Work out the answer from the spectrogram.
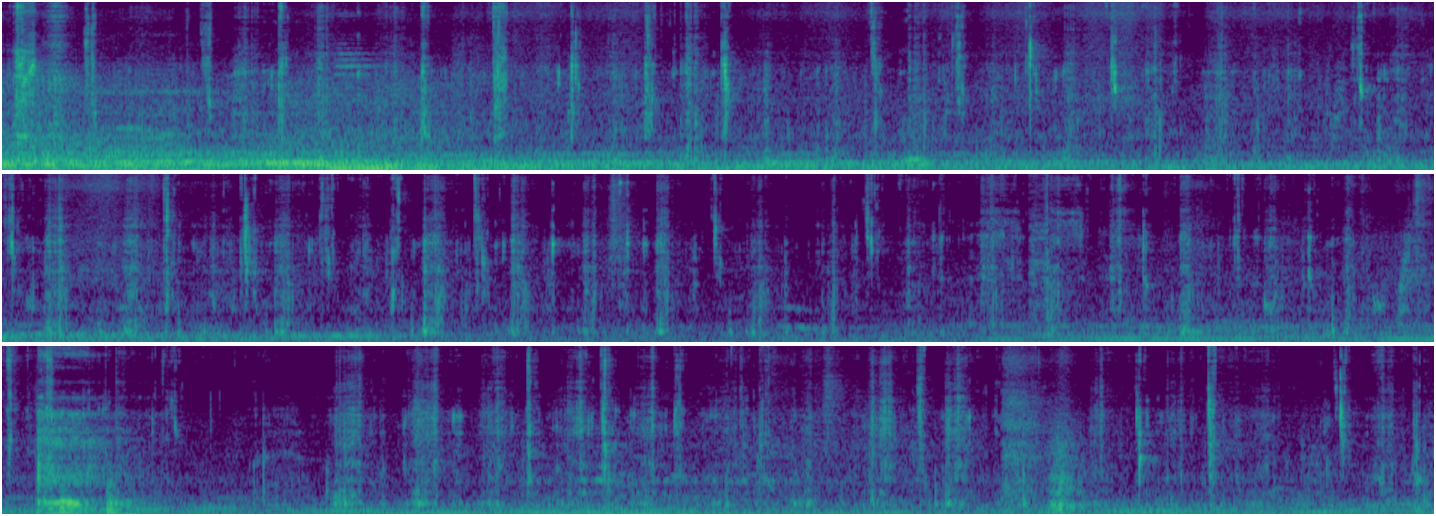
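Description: Close-up crunching and chewing of fresh fruit pieces in rujak sauce, with many small irregular crunches. There is one louder knock about two-thirds of the way through.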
